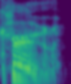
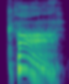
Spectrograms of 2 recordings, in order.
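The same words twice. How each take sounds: First: The final R is pronounced. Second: The final R is dropped. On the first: "instead of car" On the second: "their accent is non-rhotic"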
